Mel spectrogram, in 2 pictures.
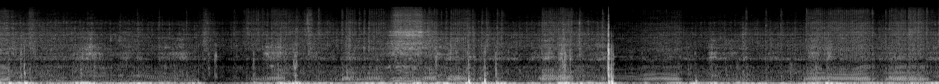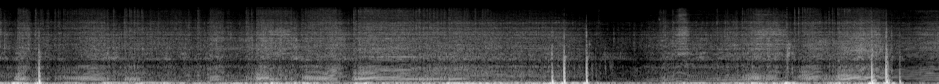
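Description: A dirt bike engine revs and roars up close, rising and falling.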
